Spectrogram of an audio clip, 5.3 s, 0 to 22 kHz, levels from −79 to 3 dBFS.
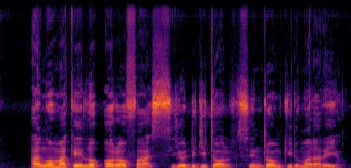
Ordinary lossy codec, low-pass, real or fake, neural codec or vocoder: none; none; fake; vocoder, 44.1 kHz, 128 mel bands every 256 samples, BigVGAN v2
